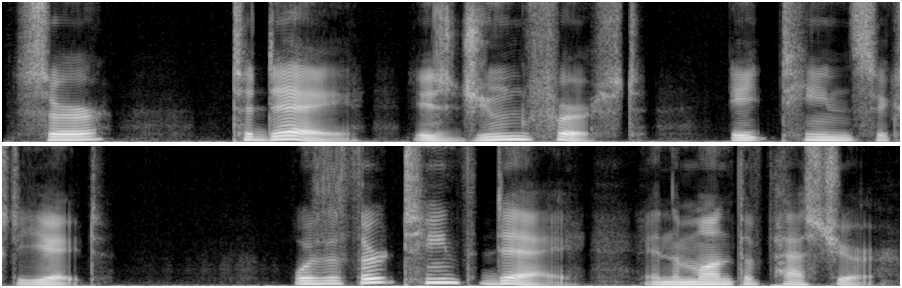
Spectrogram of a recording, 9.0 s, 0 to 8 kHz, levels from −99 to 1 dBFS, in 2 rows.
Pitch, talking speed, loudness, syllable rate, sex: 135 Hz, 115 wpm, -18 LUFS, 3.5 syllables/s, male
